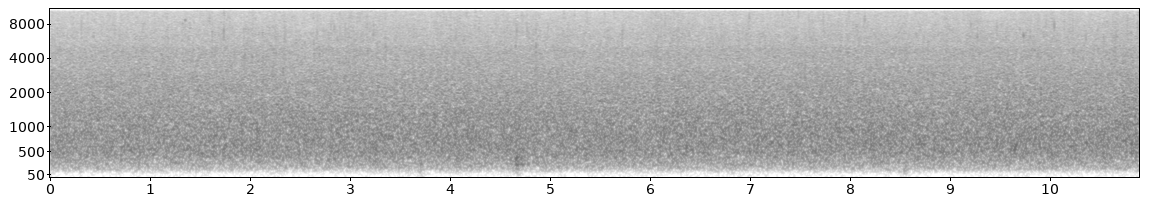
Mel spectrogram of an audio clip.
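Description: Fast, shallow river water running over and around boulders, a steady even rush with no breaks or distinct splashes.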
